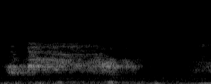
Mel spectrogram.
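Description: Black felt-tip marker stroking across paper as an ear outline is drawn: a scratchy rub of about a second and a half that then fades.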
